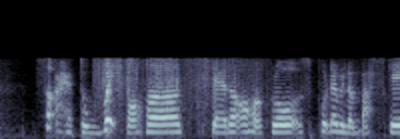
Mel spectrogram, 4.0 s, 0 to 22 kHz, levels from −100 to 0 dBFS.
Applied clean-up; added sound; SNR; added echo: neural mask model RNNoise.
